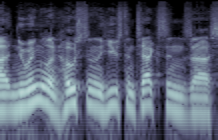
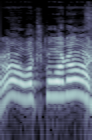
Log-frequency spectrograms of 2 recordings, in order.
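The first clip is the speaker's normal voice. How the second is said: shrill, high-pitched, very loud yelling voice; 10 semitones higher, 9 dB louder than usual. Teasing the other speaker about waking up bleeding: Bane voice. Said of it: "you're like Bane from Batman".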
